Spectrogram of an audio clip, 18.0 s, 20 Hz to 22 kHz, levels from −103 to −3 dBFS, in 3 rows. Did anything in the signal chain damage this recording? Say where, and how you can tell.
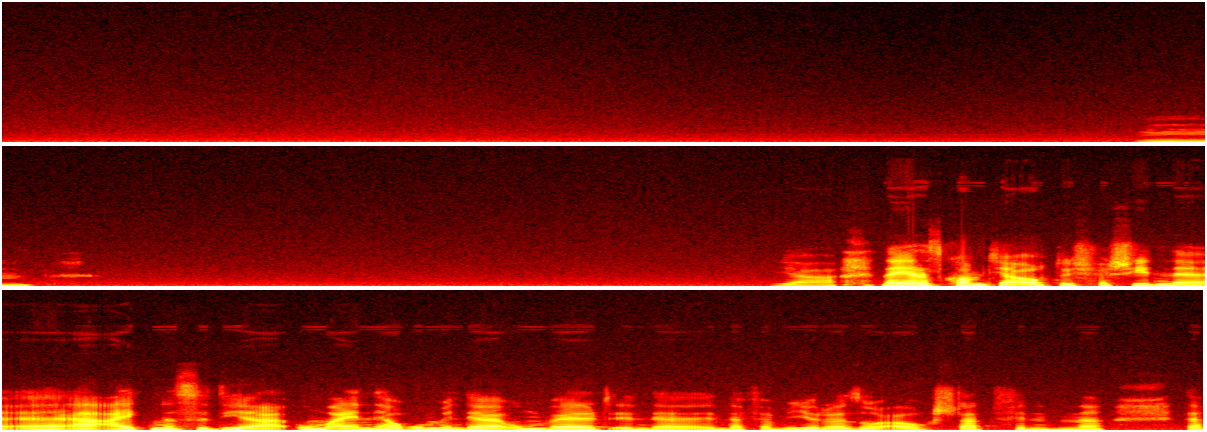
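No, nothing in the signal chain damaged this audio.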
